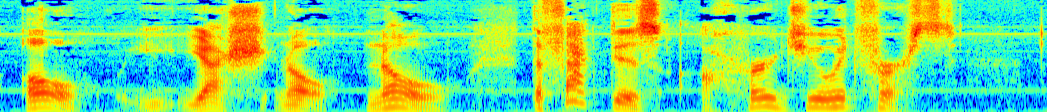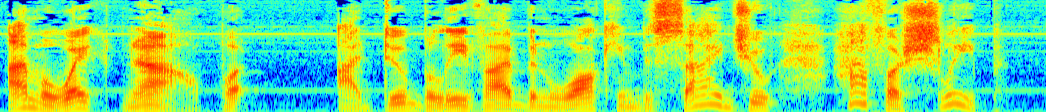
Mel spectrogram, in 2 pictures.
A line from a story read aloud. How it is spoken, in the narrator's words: stammered Jacob, with such a doleful, bewildered look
